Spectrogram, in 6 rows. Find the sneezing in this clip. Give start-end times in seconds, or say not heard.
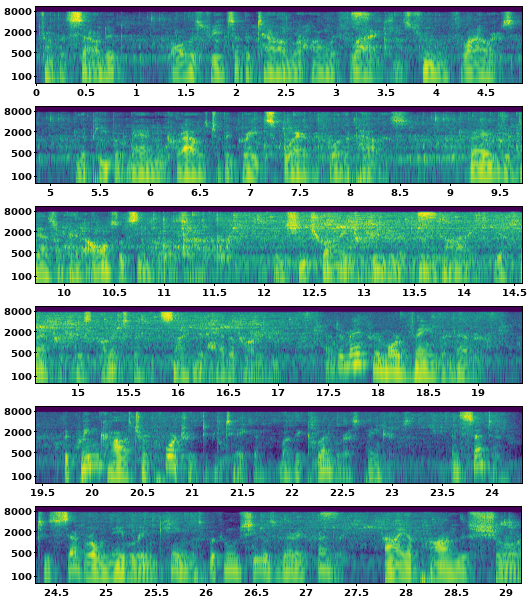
2.4-3.5, 12.8-13.8, 26.4-27.4.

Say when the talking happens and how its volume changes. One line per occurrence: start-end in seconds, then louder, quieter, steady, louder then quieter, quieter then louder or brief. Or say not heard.
0.0-29.1 steady.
